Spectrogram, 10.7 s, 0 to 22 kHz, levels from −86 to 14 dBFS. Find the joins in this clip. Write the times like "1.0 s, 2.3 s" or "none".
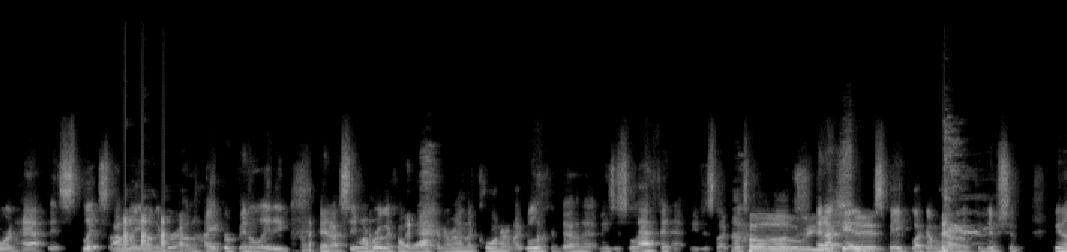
none

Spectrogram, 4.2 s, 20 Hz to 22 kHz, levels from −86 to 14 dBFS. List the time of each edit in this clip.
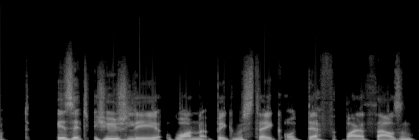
none

